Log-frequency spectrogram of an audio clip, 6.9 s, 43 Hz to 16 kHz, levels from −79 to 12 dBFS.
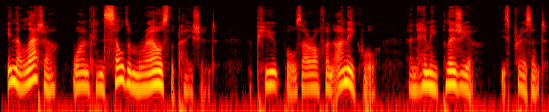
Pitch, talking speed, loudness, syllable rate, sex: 165 Hz, 155 wpm, -23 LUFS, 5.7 syllables/s, female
